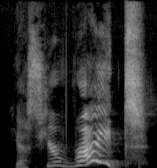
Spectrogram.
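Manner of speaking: ordinary delivery, nothing marked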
